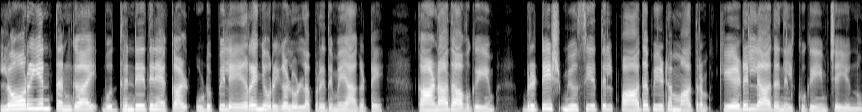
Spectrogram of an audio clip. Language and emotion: Malayalam, neutral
